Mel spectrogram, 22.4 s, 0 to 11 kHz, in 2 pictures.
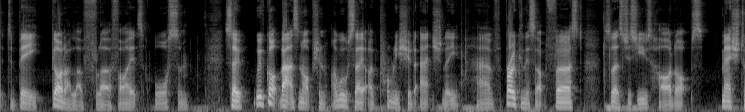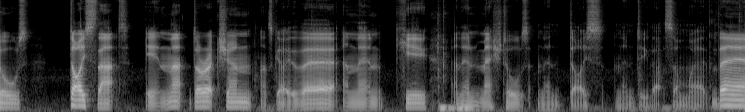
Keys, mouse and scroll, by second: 2.1-2.8 scroll up 1, 2.9 shift+middle click, 3.2 middle click, 4.8 shift+middle click, 5.5 shift+middle click, 6.6 Delete, 7.5-7.9 scroll up 1, 7.9 middle click, 9.3 q, 14.5-15.4 scroll up 1, 17.7 q, 20.6-21.4 scroll up 1, 21.4-22.2 scroll down 1, 22.2 double click.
